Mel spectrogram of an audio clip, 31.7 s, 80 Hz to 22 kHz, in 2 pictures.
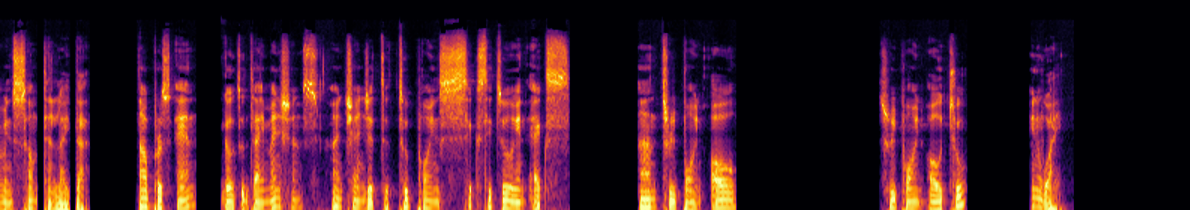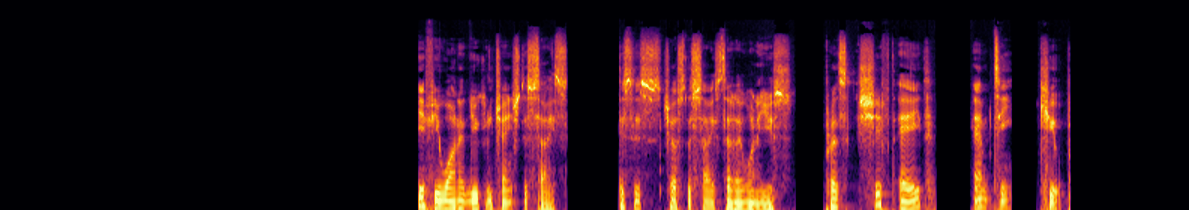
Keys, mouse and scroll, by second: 1.3 n, 4.0 click, 12.6 click, 18.5 n, 19.2-19.9 scroll up 5, 19.9 middle click, 25.1-25.6 scroll down 2, 25.6 shift+middle click, 26.5 middle click, 27.0 shift+a.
